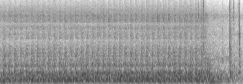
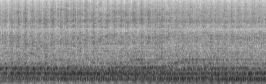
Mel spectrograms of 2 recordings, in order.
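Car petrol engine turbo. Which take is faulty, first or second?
first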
